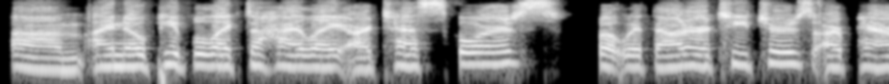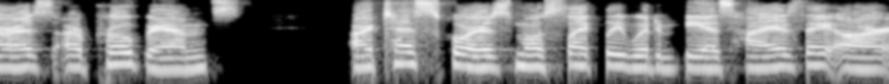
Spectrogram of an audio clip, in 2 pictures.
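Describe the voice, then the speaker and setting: Earnest woman teacher with a bright voice. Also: fairly low pitch, no room sound, rough recording. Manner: earnest, pleading, with frequent ums. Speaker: teacher speaking at public comment. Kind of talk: prepared public statement. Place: town board meeting.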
